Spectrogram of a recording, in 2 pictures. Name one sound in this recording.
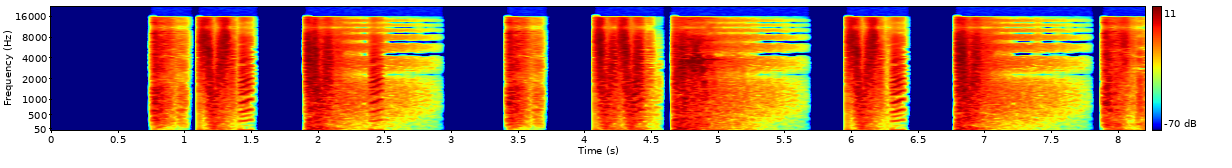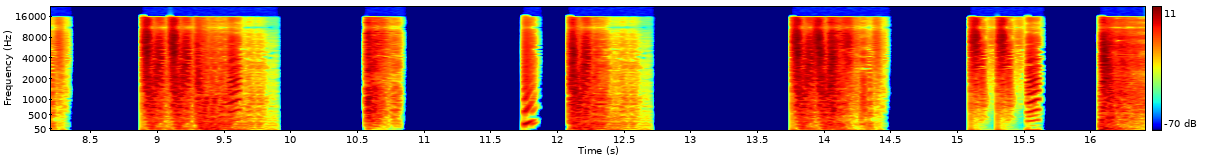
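Retro video game punches and blasts burst out in short, sharp bursts.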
